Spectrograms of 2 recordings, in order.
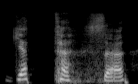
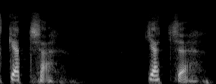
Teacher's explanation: The I is a slide down, and it's telling you how to pronounce the T. It's slenderizing the T. So instead of saying getsa, it's getcha, getcha.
